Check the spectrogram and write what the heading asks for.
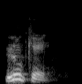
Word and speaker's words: Luque: Loke again. What's the correct pronunciation? – Luque. Adolfo Luque.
